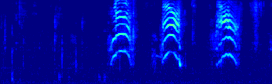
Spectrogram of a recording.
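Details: Three bright, high-pitched arched mews, close together at under a second apart, during the birth of six kittens to Harlequin, a rescued pregnant cat kept indoors by foster carers; faint soft rustling between calls.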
